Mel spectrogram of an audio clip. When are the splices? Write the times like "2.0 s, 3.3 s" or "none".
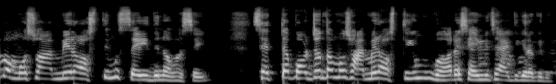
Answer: none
